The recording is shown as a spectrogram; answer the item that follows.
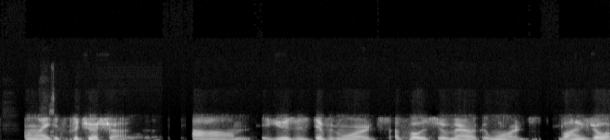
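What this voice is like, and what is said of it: Usual voice. Nothing is said of it.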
